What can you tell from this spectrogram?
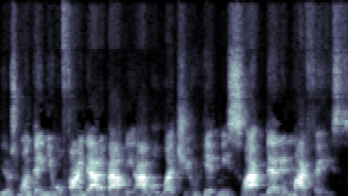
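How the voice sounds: At a fast pace, a woman speaks with a fairly high pitch, ordinary pitch variation and a bright, sharp tone.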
